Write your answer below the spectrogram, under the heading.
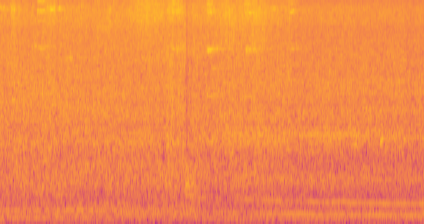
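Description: Old Hino Ranger truck's diesel engine running as it drives past and away, with tyre and road noise; its engine note drops slightly in pitch in the second half.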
